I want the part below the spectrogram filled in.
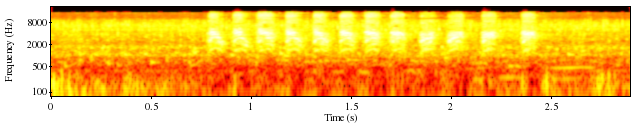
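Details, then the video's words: Training song of a greater green leafbird, meant to push less powerful birds into vigorous singing: a steady run of about eleven evenly spaced, sharp high chips, each short and clipped, against quiet hiss. "Masteran Burung Cucak Ijo yang Kurang Power Jadi Kejer Kejer"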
